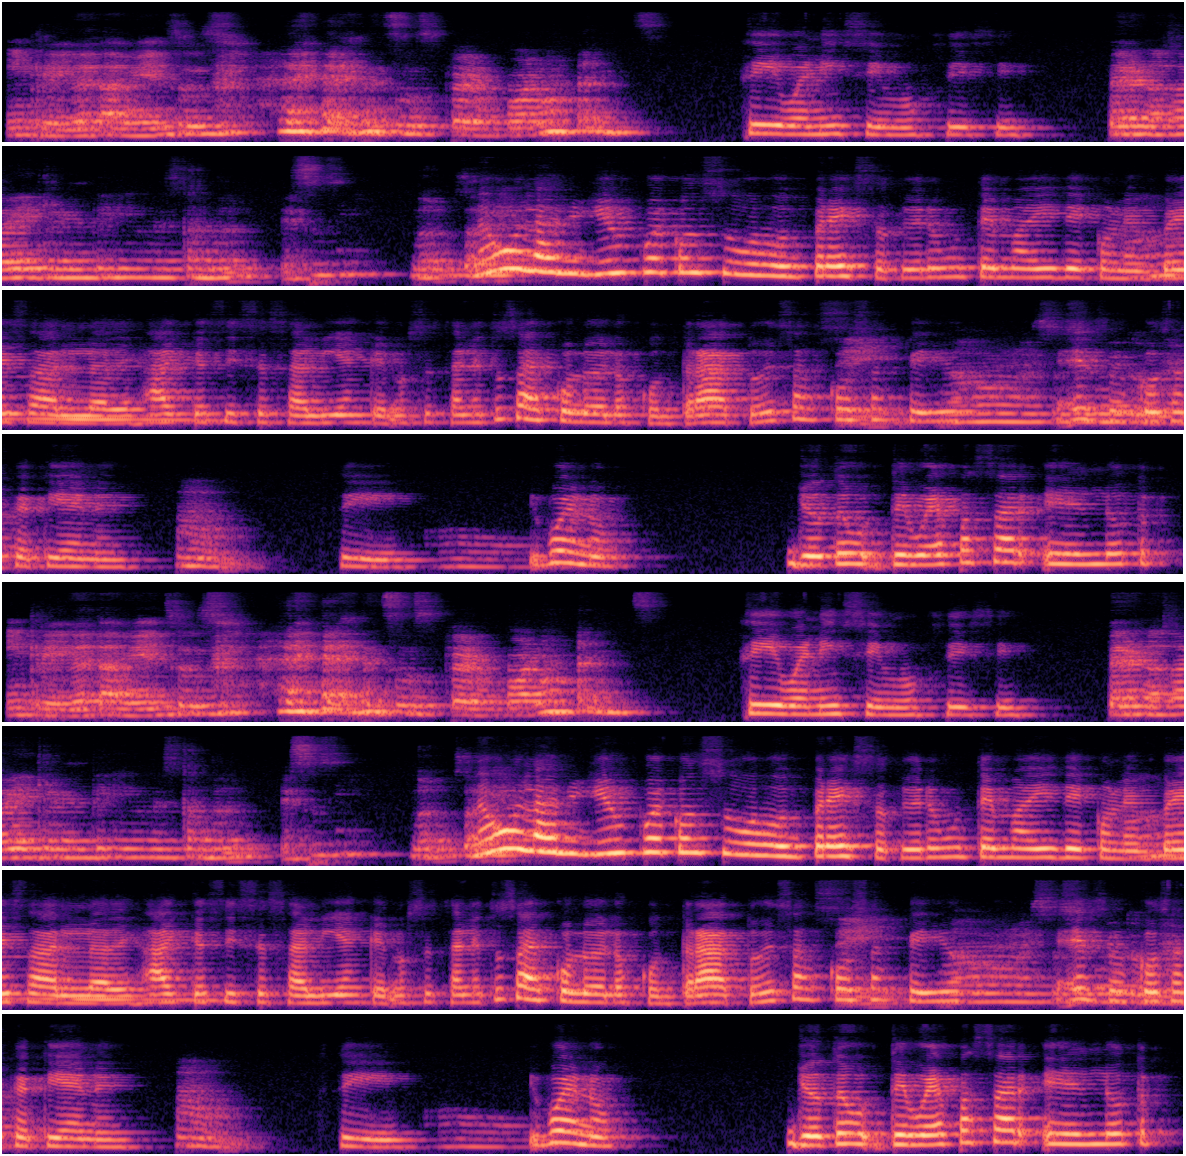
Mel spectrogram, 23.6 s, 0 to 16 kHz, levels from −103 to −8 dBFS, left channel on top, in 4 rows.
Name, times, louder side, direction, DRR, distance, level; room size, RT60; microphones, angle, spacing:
voice 1, 0.0-3.1 5.5-8.5 11.5-12.9 16.0-17.7 18.6-18.9 19.9-20.5, left 1 dB, 90° right, -2 dB, 5.0 m, -33 dB
voice 2, 3.7-5.1 8.2-16.6 17.1-18.4 19.4-19.8 20.4-20.8 21.7-23.5, right 3 dB, 40° right, 9 dB, 0.6 m, -25 dB
16.5 x 8.2 x 2.9 m, 0.37 s
head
